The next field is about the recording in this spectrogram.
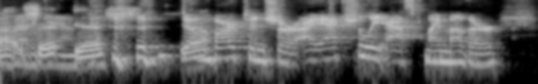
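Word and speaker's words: Dunbartonshire: Dumbartonshire.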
